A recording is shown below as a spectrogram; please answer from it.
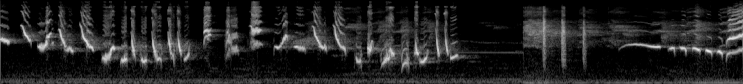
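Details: White-rumped shama song used as a training recording for young birds and birds that have stopped singing: a rapid run of loud, sharp, downslurred whistles, then a pause, then clicking bursts and a rising, drawn-out whistle.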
